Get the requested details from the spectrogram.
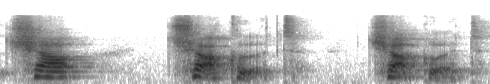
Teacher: the syllable that basically carries the accent is the first syllable, so the O that becomes a sort of an so it is chocolate, chocolate.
